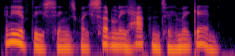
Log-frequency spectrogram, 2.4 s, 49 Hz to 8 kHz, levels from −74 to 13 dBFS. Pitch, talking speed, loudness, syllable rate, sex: 125 Hz, 255 wpm, -22 LUFS, 7.5 syllables/s, male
